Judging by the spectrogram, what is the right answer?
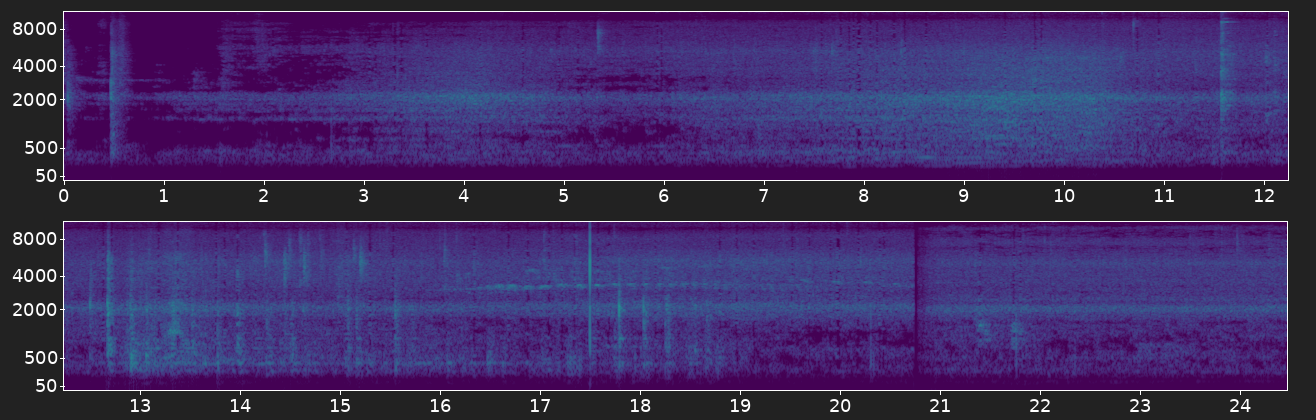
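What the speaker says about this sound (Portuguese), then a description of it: "Agora já estão crescidos, vamos então fritar e passar no açúcar." Rosquinhas (doughnuts) frying in hot oil, a steady hiss and crackle with scattered sharper pops building through the middle, fairly close and moderately loud, with no talking.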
